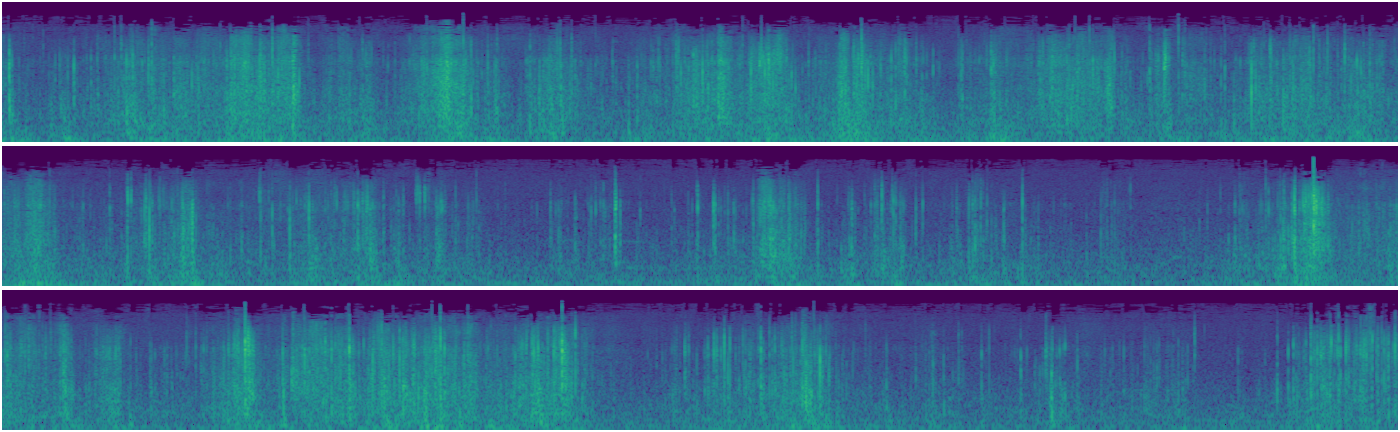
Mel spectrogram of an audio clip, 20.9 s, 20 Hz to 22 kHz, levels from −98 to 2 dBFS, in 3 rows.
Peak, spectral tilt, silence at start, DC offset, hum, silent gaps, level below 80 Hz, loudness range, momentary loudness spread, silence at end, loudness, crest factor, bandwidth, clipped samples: 0 dBFS; -1 dB/octave; 0 s; under 0.1%; none; none; -52 dBFS; 7 LU; 18 LU; 0 s; -32 LUFS; 34 dB; 16 kHz; under 0.1%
